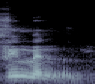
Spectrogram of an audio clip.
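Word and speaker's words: women: अगर आप इसी को प्लूरल बनाने की कोशिश करते हैं, द साउंड इज विमेन।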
